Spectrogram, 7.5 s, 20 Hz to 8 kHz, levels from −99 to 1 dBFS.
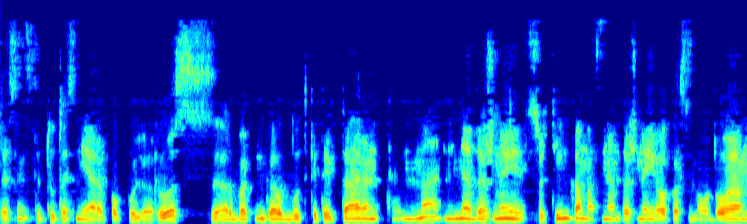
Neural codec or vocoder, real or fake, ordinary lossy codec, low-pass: codec, 16 kHz, 16 kbps, FunCodec, trained on LibriTTS, 50 frames a second; fake; MP3, 32 kbps; 7.2 kHz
